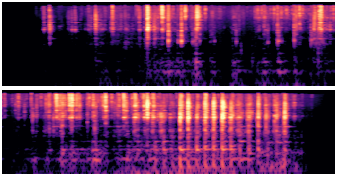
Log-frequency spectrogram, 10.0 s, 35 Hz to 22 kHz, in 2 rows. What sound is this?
Rattling some metallic objects in a small room. Recorded in stereo with Zoom H4 and Rode NT4.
